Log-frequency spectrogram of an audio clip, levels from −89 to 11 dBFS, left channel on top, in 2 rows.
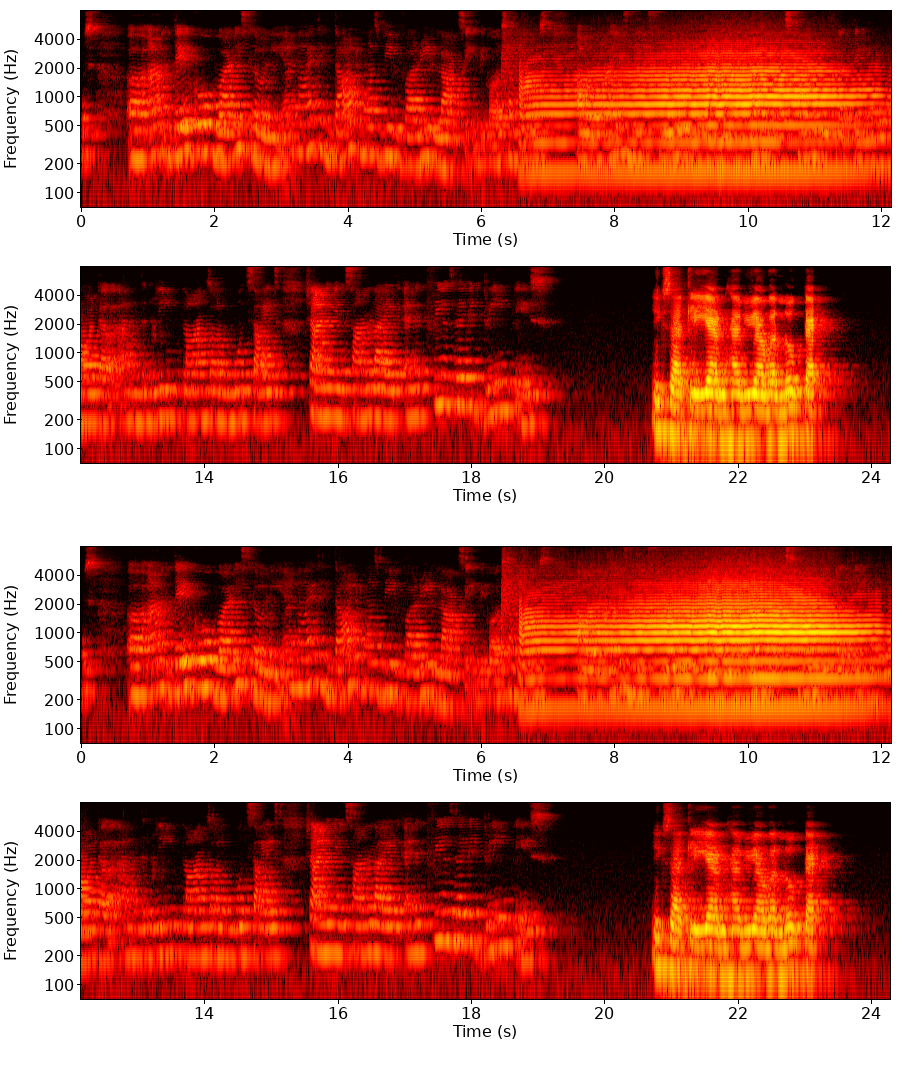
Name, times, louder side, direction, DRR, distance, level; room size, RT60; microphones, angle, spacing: voice 1, 0.0-19.1, equal, 5° left, 6.9 m, -37 dB
Trumpet, 6.3-12.3, right 5 dB, 25° right, 0.9 m, -22 dB
voice 2, 20.7-23.1, left 4 dB, 40° left, 1.0 m, -21 dB
18.5 x 12.5 x 4.9 m
head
